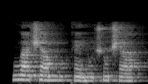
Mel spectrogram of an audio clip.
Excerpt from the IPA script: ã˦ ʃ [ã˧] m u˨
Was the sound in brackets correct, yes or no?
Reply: yes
